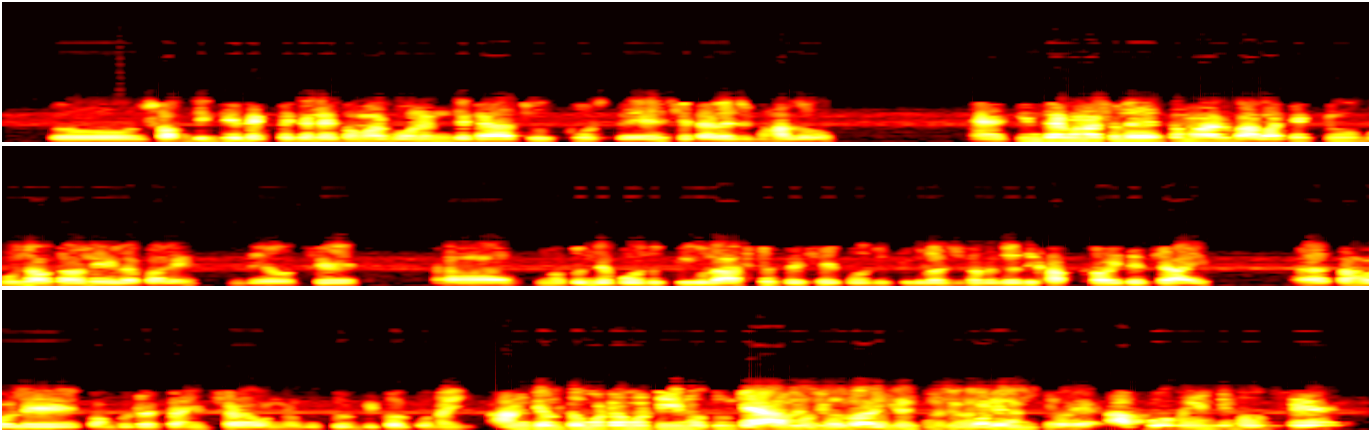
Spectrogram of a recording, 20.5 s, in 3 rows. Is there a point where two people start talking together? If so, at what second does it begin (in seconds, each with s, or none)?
17.4 s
